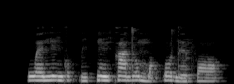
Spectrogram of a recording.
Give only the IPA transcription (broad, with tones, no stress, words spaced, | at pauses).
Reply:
wɛ˦nĩ˦ɡo˦˨ k͡pi˨˦k͡pũ˧ ka˦do˦˨mɔ˨˦k͡po˦˨ dɛ̃˨fɔ˧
